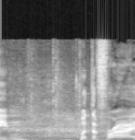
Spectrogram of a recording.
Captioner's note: laughter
